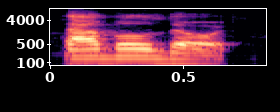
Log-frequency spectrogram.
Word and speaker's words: table d'hote: First of all, yung table d'hote na sinasabi mo is technically a French term. So, this should have been pronounced as table d'hote.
